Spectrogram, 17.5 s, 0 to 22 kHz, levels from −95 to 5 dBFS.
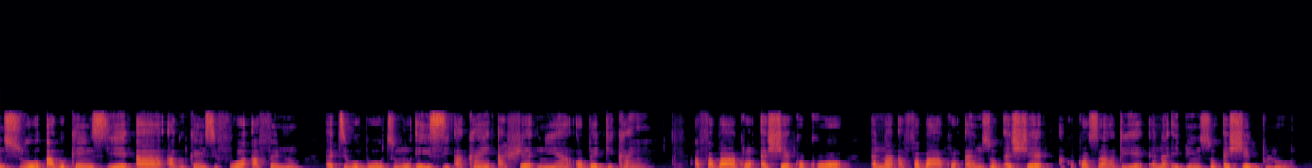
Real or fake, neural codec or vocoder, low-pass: real; none; 7.2 kHz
